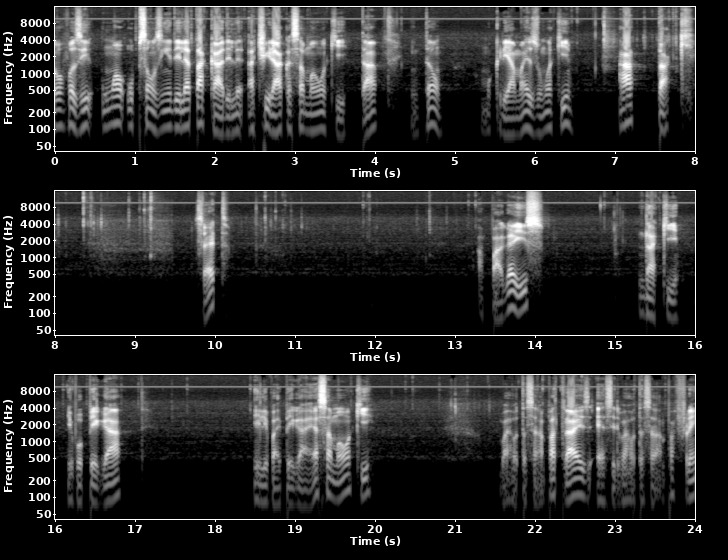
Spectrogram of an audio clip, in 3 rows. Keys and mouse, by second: 1.8-5.7 middle drag, 5.7-9.0 drag, 13.0 a, 13.0 b, 13.0 x, 13.9-15.2 drag, 15.2 middle click, 15.4 click, 16.0-17.5 middle drag, 17.5-19.4 drag, 19.4 middle click, 20.3-24.0 right drag, 20.9 middle click, 21.2 r, 22.4-24.0 drag, 22.6 r.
